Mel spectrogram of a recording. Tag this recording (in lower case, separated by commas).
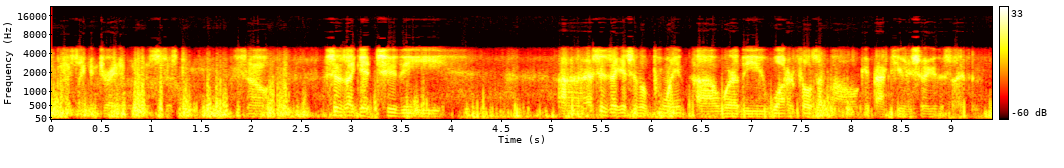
speech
